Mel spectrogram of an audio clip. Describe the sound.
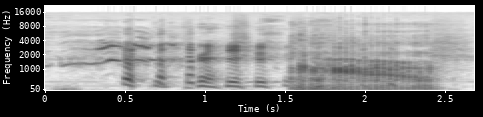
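A person imitates a predator's growl: a few rough, throaty bursts give way to a rapid, rattling clicking growl that stutters on for about a second before cutting off.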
